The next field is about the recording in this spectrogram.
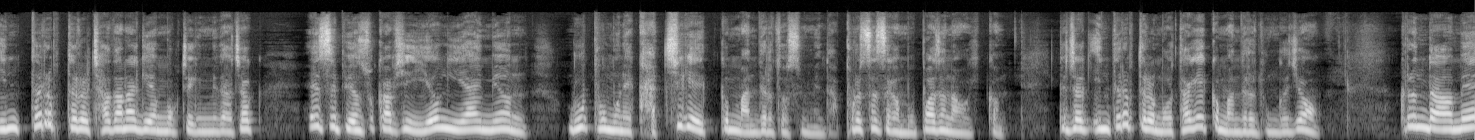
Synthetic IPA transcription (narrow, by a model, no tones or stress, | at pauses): intʰʌɾɯp̚tʰɯɾɯɭt͡ɕʰadanɦaɡienmok̚t͡ɕ͈ʌɡimɲidat͡ɕʌk̚ | es͈ʰɯpʰijʌnsʰuk͈ap̚ɕ͈ijʌŋiamjʌn | ɾupʰumune̞kat͡ɕʰiɡe̞k͈ɯmːandɯɾʌdʌs͈ɯmɲidapʰɯɾosʰe̞s̬͈ɯɡamop͈ad͡ʑʌnaoɡek͈ɯm | kɯd͡ʑʌkintʰʌɾɯp̚tʰɯɾɯɭmotʰaɡek͈ɯmːandɯɾʌdɯnɡʌd͡ʑo | kɯɾʌndaɯme̞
